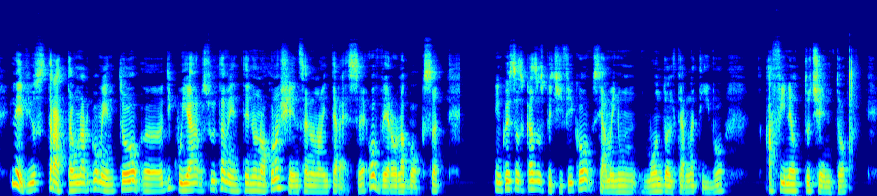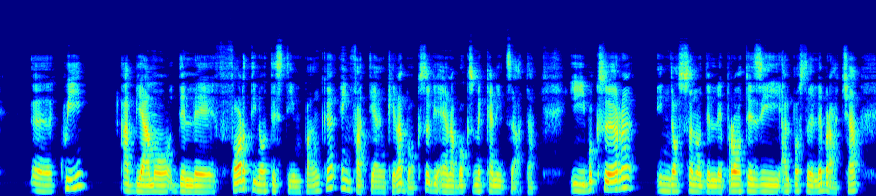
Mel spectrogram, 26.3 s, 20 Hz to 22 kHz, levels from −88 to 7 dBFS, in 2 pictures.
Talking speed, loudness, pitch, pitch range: 125 wpm, -28 LUFS, 130 Hz, 120-150 Hz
